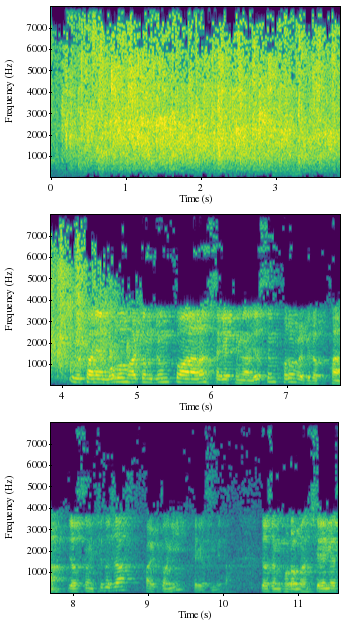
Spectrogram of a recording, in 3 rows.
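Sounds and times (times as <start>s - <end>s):
audience applause: 0.0s - 4.8s
speech: 4.1s - 11.5s.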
